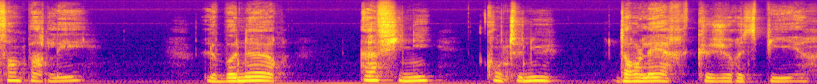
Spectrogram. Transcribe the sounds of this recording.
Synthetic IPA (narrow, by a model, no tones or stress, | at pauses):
sɑ̃paʁle | ləbɔnœʁɛ̃finikʰɔ̃t̪əny | d̪ɑ̃lɛʁkəʒəʁɛspiːʁ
